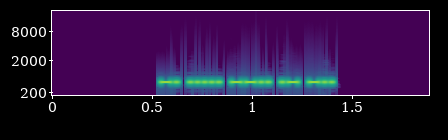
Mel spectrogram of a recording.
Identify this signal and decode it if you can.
Morse code, heard as a keyed tone, about 63 wpm, 700 Hz. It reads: N5ZAD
